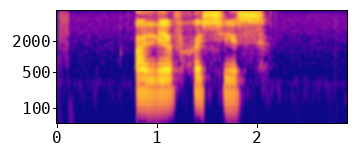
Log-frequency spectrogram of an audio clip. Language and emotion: Russian, neutral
